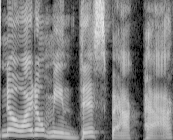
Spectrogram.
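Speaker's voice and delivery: ordinary talk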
